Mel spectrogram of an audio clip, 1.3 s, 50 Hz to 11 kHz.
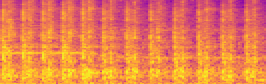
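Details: Brother DZ 820E embroidery machine, second use, stitching an applique mug rug after rewinding the bobbin: rapid, even stitching clatter at about eight beats a second, no snags or knocking; stitching properly.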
